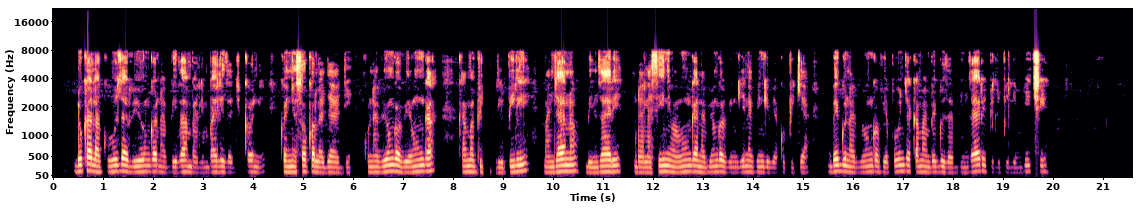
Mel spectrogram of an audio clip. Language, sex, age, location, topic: Swahili, male, 18-24, Mombasa, agriculture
